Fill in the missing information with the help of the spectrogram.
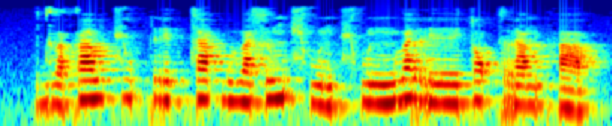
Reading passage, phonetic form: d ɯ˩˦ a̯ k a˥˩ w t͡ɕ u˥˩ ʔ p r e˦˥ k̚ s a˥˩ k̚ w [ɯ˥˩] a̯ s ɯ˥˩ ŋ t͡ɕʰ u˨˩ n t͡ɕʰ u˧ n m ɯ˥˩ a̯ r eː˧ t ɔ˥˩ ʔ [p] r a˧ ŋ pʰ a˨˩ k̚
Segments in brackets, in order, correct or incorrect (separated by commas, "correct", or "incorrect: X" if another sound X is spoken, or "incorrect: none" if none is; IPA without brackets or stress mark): incorrect: ɯ˧, incorrect: t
